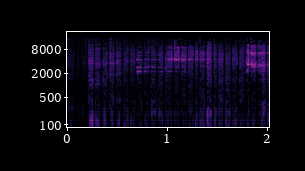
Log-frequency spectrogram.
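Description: A volleyball is spiked with a sharp smack in a large echoing hall.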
